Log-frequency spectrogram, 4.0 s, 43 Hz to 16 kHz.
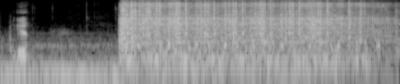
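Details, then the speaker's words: Suzuki Quad Runner LT160 single-cylinder ATV, long unknown condition, cranked by the starter solenoid at about three and a half compressions a second with no firing; spark test at the plug boot shows no spark; crank-no-start. "Any spark? Nope. No spark."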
